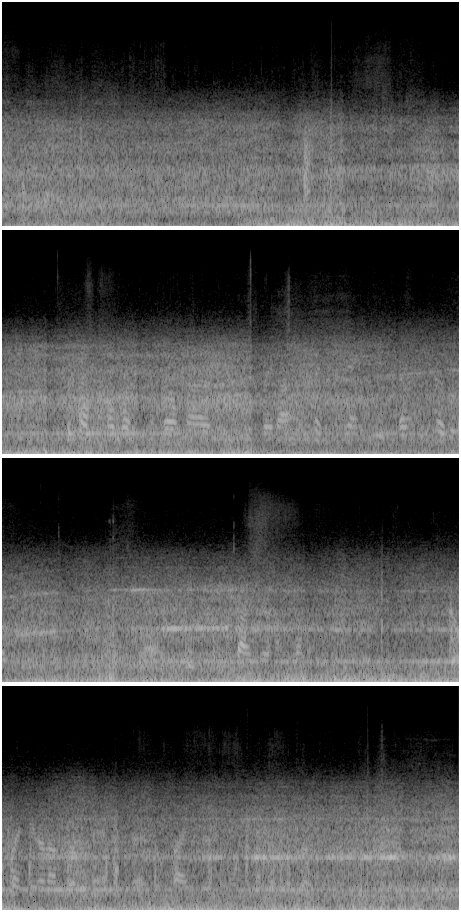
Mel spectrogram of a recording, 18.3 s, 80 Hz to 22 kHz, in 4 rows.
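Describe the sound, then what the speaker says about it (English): A Ryanair Boeing 737 MAX 8 jet taxis at Luton Airport, its engines producing a steady, loud whine and rumble that swells after a couple of seconds and holds, with people talking over it. "Ryanair hooning up the taxiway is off to Dublin."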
